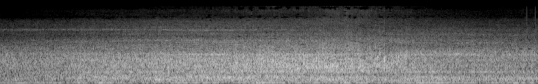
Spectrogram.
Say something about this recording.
Soundscapes > Urban
Electric tram operating on metal rails. High-pitched rail friction and metallic wheel screech, combined with steady electric motor hum. Rhythmic clacking over rail joints, bell or warning tone faintly audible. Reflections of sound from surrounding buildings, creating a resonant urban atmosphere. Recorded on a city street with embedded tram tracks. Recorded on iPhone 15 in Tampere. Recorded on iPhone 15 outdoors at a tram stop on a busy urban street. Used for study project purposes.
public, transportation, tram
